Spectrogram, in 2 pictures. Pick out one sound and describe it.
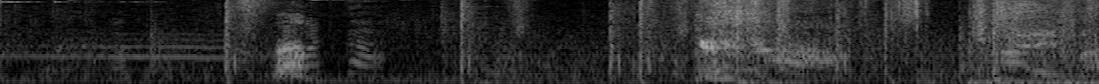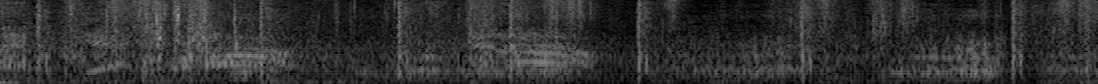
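A dog snarls and growls while attacking.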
